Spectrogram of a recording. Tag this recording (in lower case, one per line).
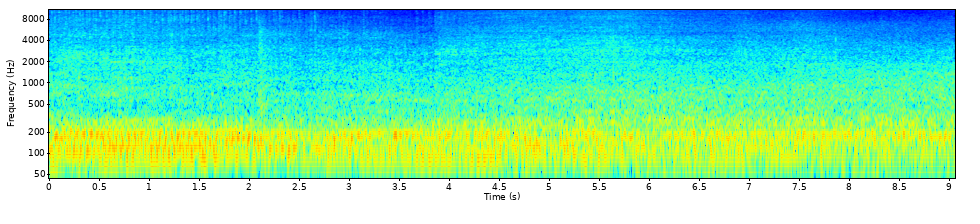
car passing by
